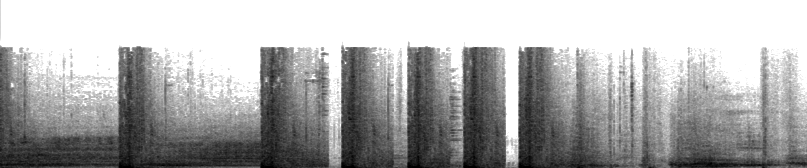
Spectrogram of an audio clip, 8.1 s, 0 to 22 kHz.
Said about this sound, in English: only 7 shots from the fully upgraded with parts SIG-12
